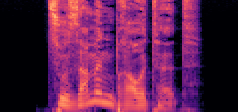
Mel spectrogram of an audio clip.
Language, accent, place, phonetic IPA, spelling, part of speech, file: German, Germany, Berlin, [t͡suˈzamənˌbʁaʊ̯tət], zusammenbrautet, verb, De-zusammenbrautet.ogg
- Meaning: inflection of zusammenbrauen: 1. second-person plural dependent preterite 2. second-person plural dependent subjunctive II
